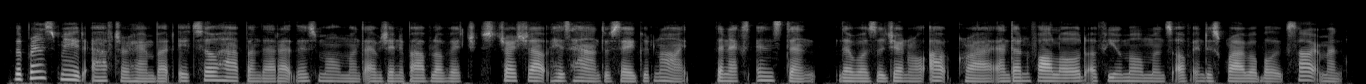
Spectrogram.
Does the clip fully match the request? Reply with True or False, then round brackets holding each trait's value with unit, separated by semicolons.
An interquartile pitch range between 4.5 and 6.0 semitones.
False (2.5 semitones)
